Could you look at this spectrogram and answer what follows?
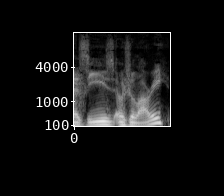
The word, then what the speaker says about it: Azeez Ojulari: Out of USC, and Azeez Ojulari.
